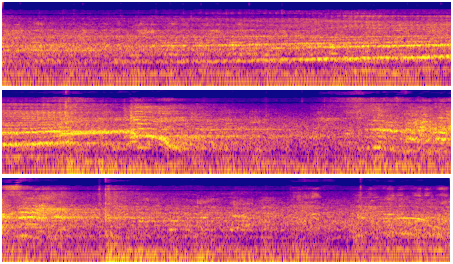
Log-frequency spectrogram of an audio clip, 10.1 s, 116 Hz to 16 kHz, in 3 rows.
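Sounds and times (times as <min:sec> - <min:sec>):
deep steady bass: 0:00.0 - 0:10.0.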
